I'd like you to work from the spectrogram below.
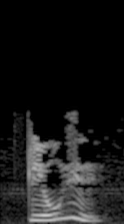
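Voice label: "流域", Mandarin Chinese; hsk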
